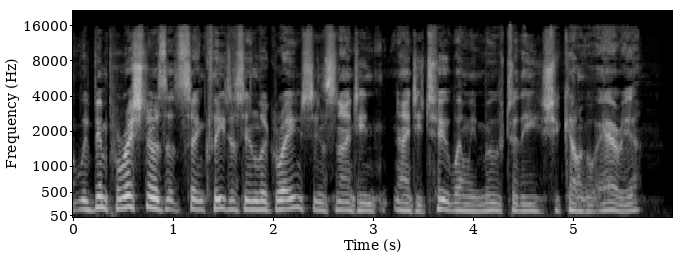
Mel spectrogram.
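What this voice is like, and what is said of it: Slight Manchester English accent. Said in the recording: “Manchester, England ... There's a little accent ... Yes, there is a little accent”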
